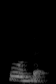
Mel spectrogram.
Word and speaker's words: could: इसे हम लोग आप लोग कुल्ड पढ़ते हैं, लेकिन इसका सही प्रोनाउंसिएशन होता है कुड, ओके।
